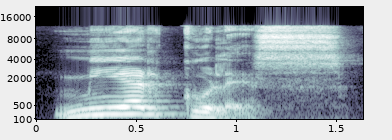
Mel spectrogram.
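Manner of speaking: miércoles drawn out, high on mi-ER; careful pronunciation. Shown as a demonstration. Spanish teacher introducing the word for Wednesday, careful pronunciation. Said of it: "we have a four-syllable word".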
